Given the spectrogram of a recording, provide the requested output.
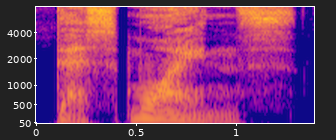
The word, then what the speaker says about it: Des Moines: S is silent. Both S's, right? – There's actually 14 S's in Des Moines. – Because it should be Des Moines. – Des Moines.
